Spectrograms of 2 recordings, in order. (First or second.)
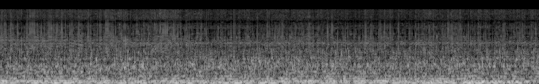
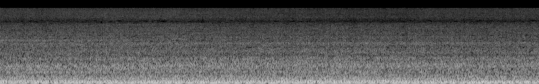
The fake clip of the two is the first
